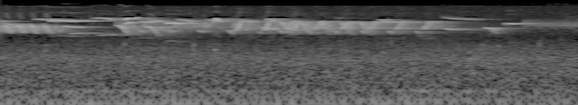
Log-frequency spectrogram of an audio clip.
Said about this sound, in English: I shall now invite you to listen to the birds and the distant traffic. Really is a beautiful day, and there's some guys fishing down there.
